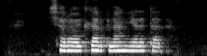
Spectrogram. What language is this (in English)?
Uzbek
